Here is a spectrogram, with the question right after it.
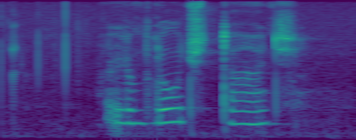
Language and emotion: Russian, sad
